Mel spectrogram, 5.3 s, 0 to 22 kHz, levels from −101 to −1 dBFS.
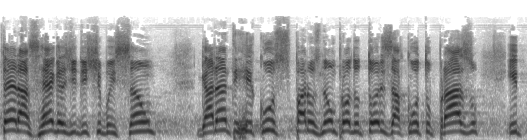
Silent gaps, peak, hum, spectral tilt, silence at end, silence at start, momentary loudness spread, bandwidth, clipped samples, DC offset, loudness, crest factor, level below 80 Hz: none; -2 dBFS; none; -2.5 dB/octave; 0.05 s; 0 s; 7 LU; 13 kHz; under 0.1%; under 0.1%; -19 LUFS; 18 dB; -58 dBFS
